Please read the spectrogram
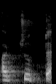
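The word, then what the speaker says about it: ਅਚੁਤ: साध संगत ये पाठ है जी चच्चे पैर औंकड़ दे नाल अच्युत है।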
